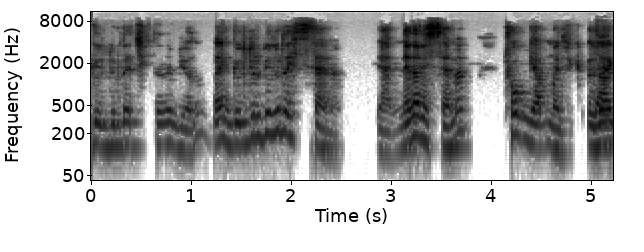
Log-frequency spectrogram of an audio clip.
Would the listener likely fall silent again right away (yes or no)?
yes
